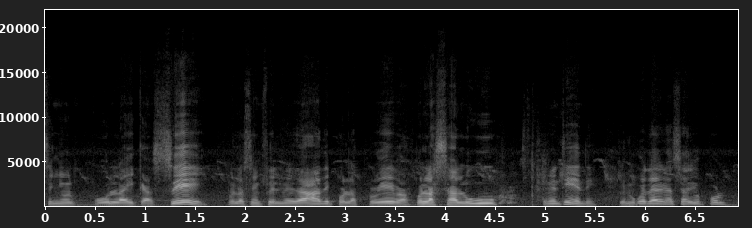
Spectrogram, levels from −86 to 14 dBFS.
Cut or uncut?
uncut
